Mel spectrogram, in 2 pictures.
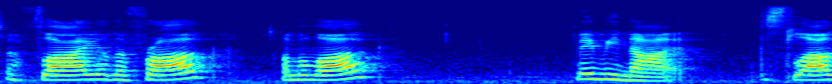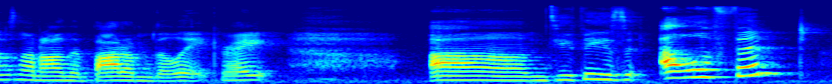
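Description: A thirtysomething woman of medium pitch reads a picture book at a moderate pace, with long pauses between lines. She's lively and interactive, questioning young children directly, in a small quiet room at home.

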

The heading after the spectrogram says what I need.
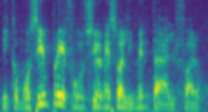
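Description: A man's voice: mid-range voice, very animated, a little fast, bright, forceful tone, a little hiss or hum. A man with a Mexican accent, stuffy-nosed from a cold, giving jumpy horror gameplay commentary and repeating short exclamations. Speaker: gaming YouTuber.

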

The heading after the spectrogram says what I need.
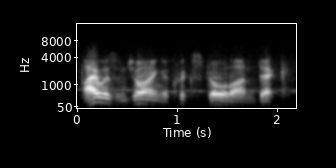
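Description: A man's voice: medium pitch, lively intonation, moderate pace, natural voice. Professor Arnaud, a man as a grave muffled narrator. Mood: composed. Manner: formal, dramatic, descriptive. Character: grave, observant male professor narrating his ordeal. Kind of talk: old-time radio drama narration. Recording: muffled old radio recording.

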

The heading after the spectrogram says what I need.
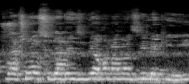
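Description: A man's voice: very high-pitched, completely flat delivery, very fast, music in the background. A male teacher, giving a classroom lesson and answering his own questions over and over. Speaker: English teacher. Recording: roomy sound with faint background noise.

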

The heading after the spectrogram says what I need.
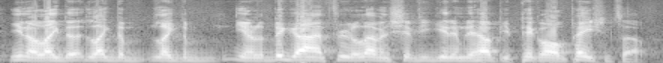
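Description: A man giving a lively, joking motivational talk to nursing assistants, acting out quotes as he goes. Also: a little high, racing, muffled recording. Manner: animated, joking, acts out quotes. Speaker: motivational speaker. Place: college hall before an audience.

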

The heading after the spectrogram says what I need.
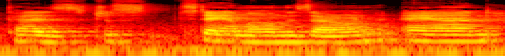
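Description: Nervous young woman athlete, low-ish voice. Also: level tone, unhurried, a bit bright. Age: young adult. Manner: nervous, self-conscious, laughing. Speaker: college softball pitcher. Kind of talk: postgame press conference. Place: press conference room. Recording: echoey room, faint noise.

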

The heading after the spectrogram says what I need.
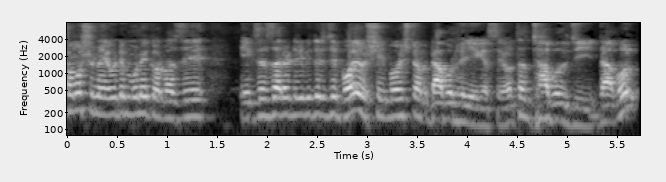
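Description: A man's voice: high voice, fast talker, a little mellow, echoey room, distant mic. A man teaching English spelling to students, patiently repeating words and spelling them out letter by letter.

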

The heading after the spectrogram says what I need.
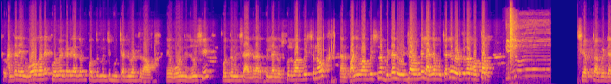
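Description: A man's voice: a little high, rapid-fire, a little mellow, echoey room, poor audio. A man playing a jealous husband in a comedy skit, accusing and quarrelsome. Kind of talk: Telangana Telugu comedy skit acting.

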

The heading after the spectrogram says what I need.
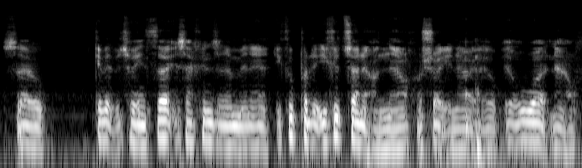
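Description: A man's fairly low voice, fairly even in intonation and a little fast, guides viewers through a casual hands-on tutorial. The video creator talks to them informally as "guys" from a carpeted indoor room, with clear background noise and handling clicks in the audio.

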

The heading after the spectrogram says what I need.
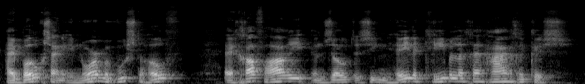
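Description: A male teacher reading a children's story aloud with lots of expression. He stretches words out for effect and keeps a medium pitch. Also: animated, unhurried.

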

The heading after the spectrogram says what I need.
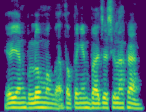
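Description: A man's voice: mid-range voice, monotone, fast talker, a little mellow. A male teacher, leading an online Arabic class and patiently drilling pronunciation syllable by syllable over a video call.

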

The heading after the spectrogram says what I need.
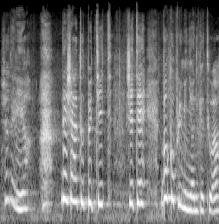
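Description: A smug, catty young woman teases and brags in a high voice. Her remarks are sharp and boastful. A clear hiss runs under the sitcom audio. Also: expressive, normal speed. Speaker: sitcom character. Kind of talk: 1990s TV sitcom acting. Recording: TV sitcom audio with background noise.

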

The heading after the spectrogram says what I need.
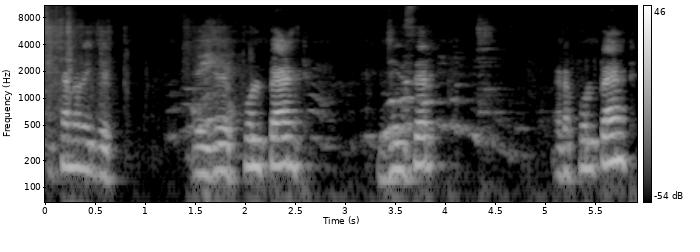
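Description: Low-voiced woman chatting casually for a vlog. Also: steady tone, normal speed, a crowd in the background. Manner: chatty and rambling, with many fillers; fond and teasing when talking to a child. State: tired after a long ride. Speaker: family vlogger. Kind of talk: casual vlog chat to camera.

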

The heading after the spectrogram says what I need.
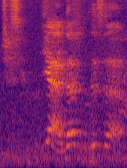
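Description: A man wrapping up an open mic stand-up set in a small cafe, talking in a rambling, halting way. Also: high-pitched. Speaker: stand-up comedian. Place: small cafe, live comedy night. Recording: echoey room, distant mic, loud noise.

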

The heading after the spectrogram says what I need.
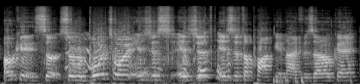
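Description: Man playing a high-pitched, flustered drive-thru cashier. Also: fairly even intonation, fast talker, natural voice. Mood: amused, flustered. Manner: stammering, repeating words, breaking into laughter. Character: young male fast food drive-thru cashier, flustered, giggly. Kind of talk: improvised comedy role-play. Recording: noisy amateur recording with clicks.

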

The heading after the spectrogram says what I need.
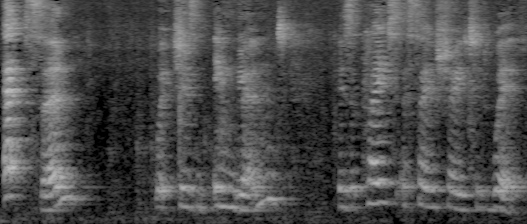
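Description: Echoey, high-voiced woman quizmaster, far from mic. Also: lively intonation, slow pace. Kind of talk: reading out multiple-choice quiz questions casually. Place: small tiled bathroom with shower. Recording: echoey, distant mic with light noise.

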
